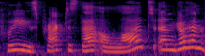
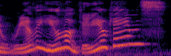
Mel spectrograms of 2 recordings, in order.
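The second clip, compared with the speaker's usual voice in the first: incredulous question, swooping up high; demonstrated disbelief with a big rising lilt; surprised; 5 semitones higher than usual. Acted. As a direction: act surprised, pitch climbing steeply on the question. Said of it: "And you're surprised".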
